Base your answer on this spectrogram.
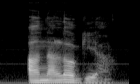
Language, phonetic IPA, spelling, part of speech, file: Polish, [ˌãnaˈlɔɟja], analogia, noun, Pl-analogia.ogg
